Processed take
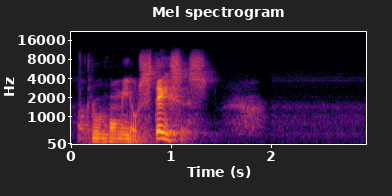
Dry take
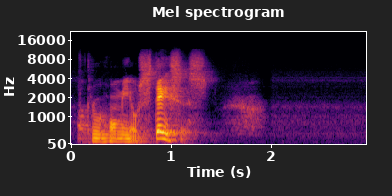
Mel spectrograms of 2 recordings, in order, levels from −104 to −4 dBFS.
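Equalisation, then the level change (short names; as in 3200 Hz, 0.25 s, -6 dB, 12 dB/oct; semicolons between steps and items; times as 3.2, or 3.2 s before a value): high shelf 5300 Hz +8.5 dB; -5.5 dB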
